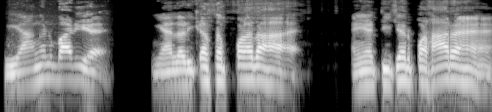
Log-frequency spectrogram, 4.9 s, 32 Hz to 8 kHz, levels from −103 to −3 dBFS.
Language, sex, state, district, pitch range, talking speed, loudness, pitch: Hindi, male, Bihar, East Champaran, 120-155 Hz, 170 wpm, -15 LUFS, 140 Hz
